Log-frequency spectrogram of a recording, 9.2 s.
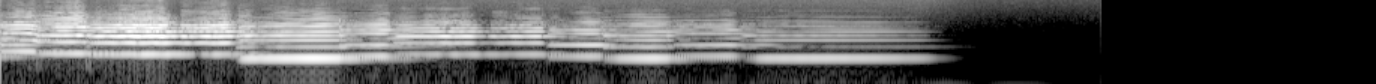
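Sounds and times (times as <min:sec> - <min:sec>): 
violin: 0:00.0 - 0:06.4.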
